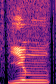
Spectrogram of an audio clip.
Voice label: "ying1", Chinese

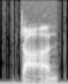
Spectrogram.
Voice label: "zhan3", Chinese

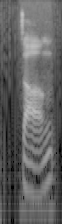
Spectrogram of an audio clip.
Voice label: "zeng3", Chinese

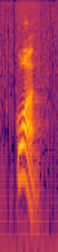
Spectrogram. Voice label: "guan4", Chinese Phonetics

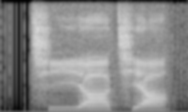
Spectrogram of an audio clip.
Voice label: "qia", Chinese phonetics

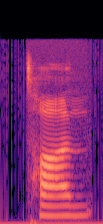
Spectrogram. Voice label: "can1", chinese

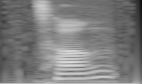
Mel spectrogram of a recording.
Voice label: "ceng2", chinese

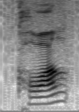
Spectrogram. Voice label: "kuang2", Chinese

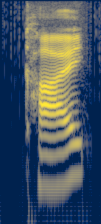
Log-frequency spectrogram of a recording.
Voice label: "kai2", Chinese

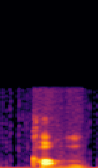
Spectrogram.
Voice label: "keng3", Chinese

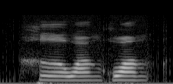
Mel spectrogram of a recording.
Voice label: "huang", Chinese; phonetics; bpmf

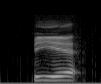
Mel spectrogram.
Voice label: "bie1", chinese

